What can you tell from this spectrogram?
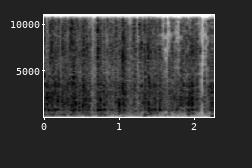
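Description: Steady crinkling and rustling of paper bags being crushed, a dense crackly texture with small sharp pops throughout, heard alone without any voices.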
